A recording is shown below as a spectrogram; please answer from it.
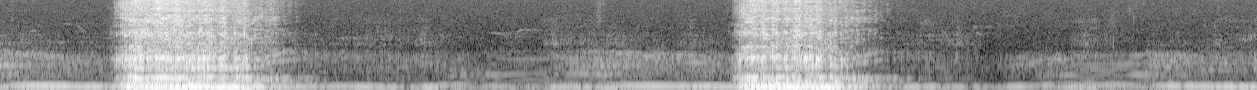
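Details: A lion gives two harsh, throaty roars about three seconds apart, each lasting under a second, with a continuous deep humming rumble filling the gaps.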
